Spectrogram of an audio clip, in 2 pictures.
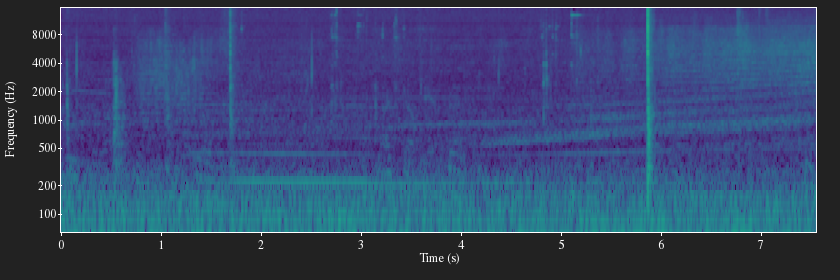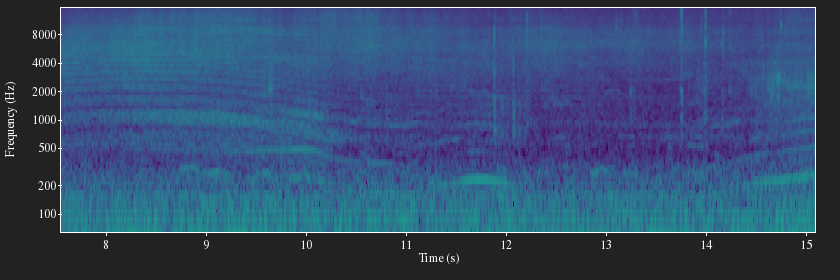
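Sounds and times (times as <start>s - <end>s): model plane motor whining: 0.0s - 15.0s.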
